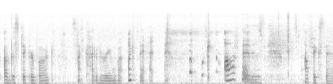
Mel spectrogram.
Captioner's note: laughs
